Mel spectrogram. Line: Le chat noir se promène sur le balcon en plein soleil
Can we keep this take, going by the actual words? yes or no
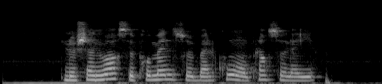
yes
